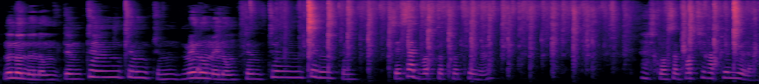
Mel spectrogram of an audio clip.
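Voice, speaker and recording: A woman giving a casual psychic reading to viewers, talking in a chatty way with many fillers and tag questions. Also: mid-range voice. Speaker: psychic reader. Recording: echoey room, faint noise.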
